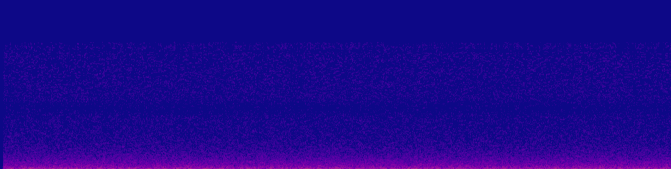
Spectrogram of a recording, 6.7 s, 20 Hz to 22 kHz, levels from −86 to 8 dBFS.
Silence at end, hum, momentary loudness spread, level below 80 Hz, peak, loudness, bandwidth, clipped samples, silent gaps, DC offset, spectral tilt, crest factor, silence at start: 0 s; none; 1 LU; -56 dBFS; -36 dBFS; -56 LUFS; 16.5 kHz; under 0.1%; none; under 0.1%; -5.5 dB/octave; 14 dB; 0 s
